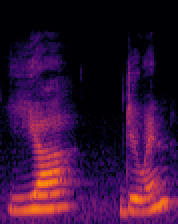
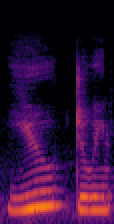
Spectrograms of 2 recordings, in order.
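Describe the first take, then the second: First: The word 'you' is reduced to 'ya'. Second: The word 'you' is said in full. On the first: "instead you're going to hear ya doing" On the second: "When we say you doing anything fun"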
